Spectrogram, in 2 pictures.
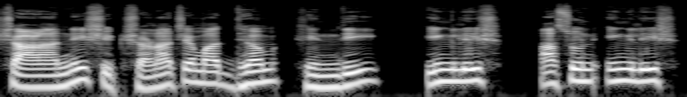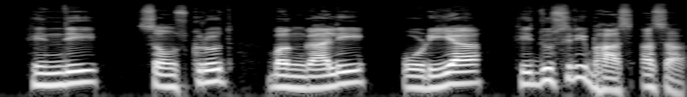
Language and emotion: Goan Konkani, neutral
